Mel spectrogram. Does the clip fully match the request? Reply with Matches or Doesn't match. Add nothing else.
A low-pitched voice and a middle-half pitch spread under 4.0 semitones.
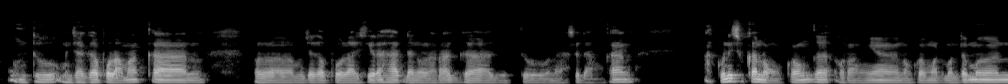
Matches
